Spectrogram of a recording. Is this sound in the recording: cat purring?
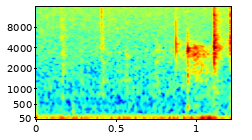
no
